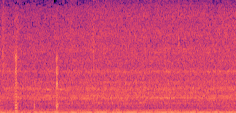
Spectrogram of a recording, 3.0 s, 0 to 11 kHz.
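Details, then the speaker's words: Foxbody Ford Mustang with AOD automatic, driven after sitting about 11–13 years in storage; low smooth engine hum at easy steady pace, no slipping flare, whine or clunk. Normal automatic transmission operation. "but this one is actually still functional which is pretty crazy a lot of times they'll gum up it starts up right that is wild"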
